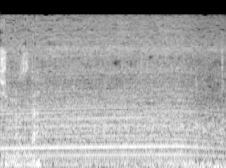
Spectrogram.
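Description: Steady car engine hum during a chase in the video game L.A. Noire, constant and fairly loud, with a brief higher sound near the start and faint talk underneath.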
